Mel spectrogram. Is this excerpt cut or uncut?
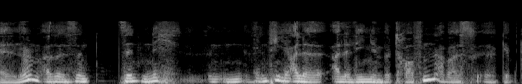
uncut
